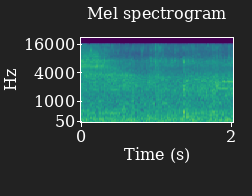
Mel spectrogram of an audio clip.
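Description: Diced onions sizzling in hot oil in a pot while being stirred with a spatula, with a couple of light knocks of the spatula against the pot about a second in.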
